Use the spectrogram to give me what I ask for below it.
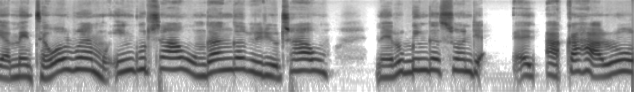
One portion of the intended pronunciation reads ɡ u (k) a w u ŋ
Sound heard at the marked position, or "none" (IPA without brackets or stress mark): t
